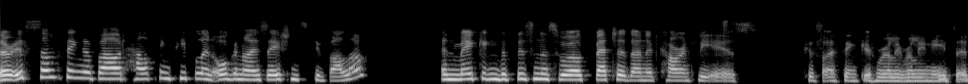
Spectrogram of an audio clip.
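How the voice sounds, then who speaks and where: Her fairly high voice moves at a fairly quick pace with lively intonation. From Germany. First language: German. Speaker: coach and learning consultant. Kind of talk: podcast interview.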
